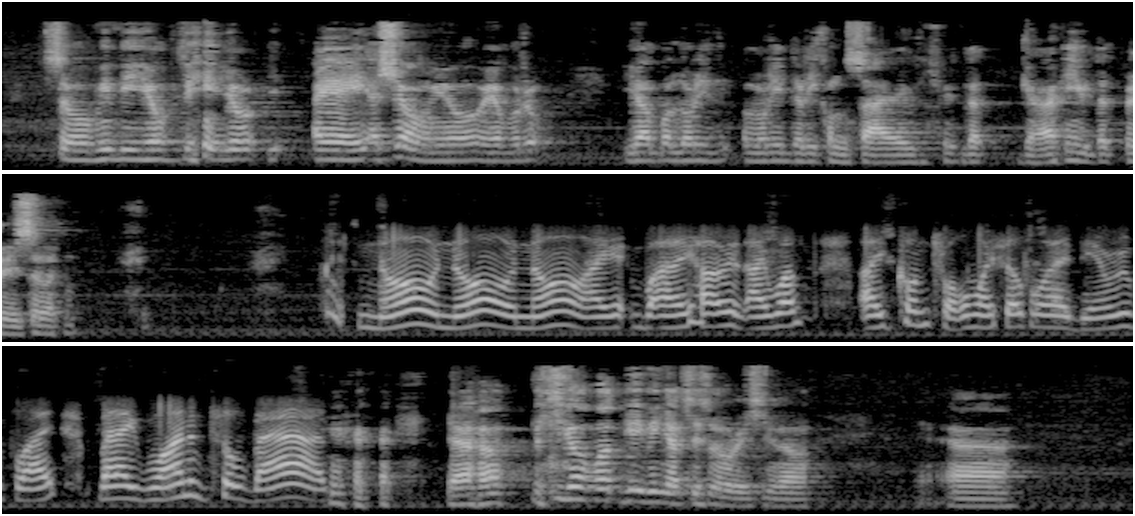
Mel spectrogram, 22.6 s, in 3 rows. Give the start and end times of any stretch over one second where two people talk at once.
none

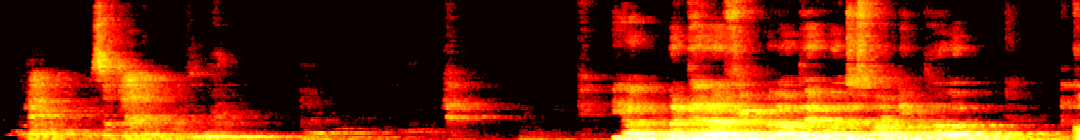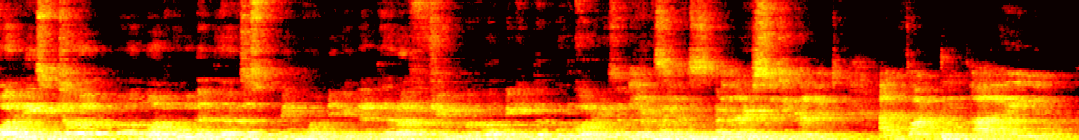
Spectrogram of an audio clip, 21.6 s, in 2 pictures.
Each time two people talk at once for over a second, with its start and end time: 17.1-18.9

